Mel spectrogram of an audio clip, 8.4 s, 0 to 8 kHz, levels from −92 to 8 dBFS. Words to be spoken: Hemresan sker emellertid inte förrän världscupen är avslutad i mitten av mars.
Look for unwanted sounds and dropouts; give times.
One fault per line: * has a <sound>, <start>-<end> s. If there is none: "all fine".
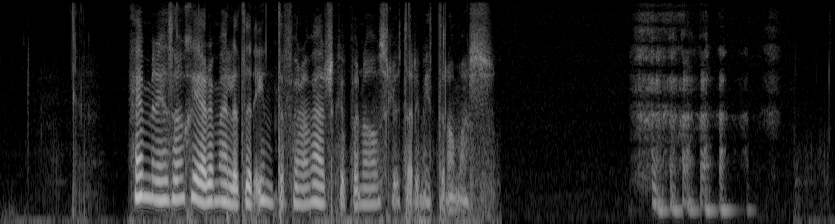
* has a laugh, 6.3-7.8 s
